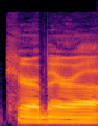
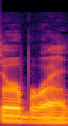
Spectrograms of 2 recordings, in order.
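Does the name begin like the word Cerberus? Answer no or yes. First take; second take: no; yes. First: The name does not begin like Cerberus. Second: The name begins like Cerberus. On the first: This is how others mispronounce it. The speaker calls it wrong. "like they said on Donut Carabera" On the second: This is the proper pronunciation. The speaker calls it right. "no, it's Cerbera, like Cerberus"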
